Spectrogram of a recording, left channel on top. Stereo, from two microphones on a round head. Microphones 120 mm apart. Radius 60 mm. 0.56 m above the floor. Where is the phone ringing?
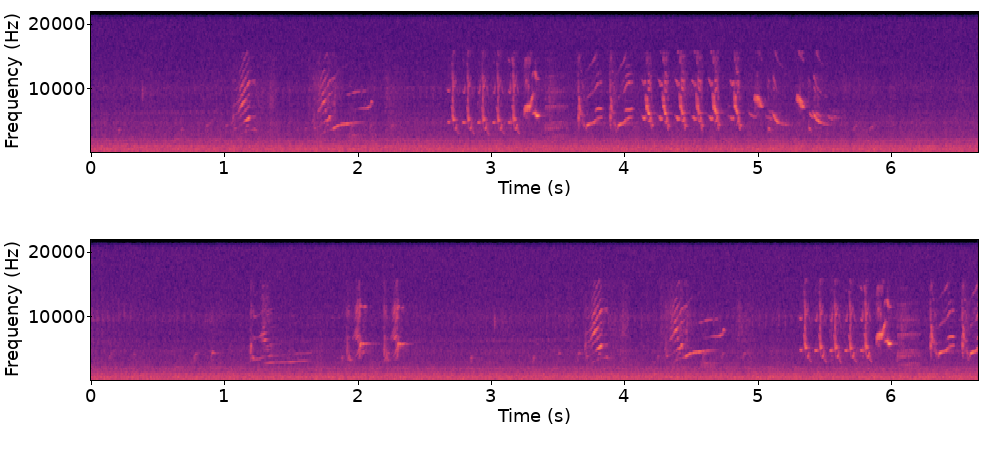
No phone ringing in this recording.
